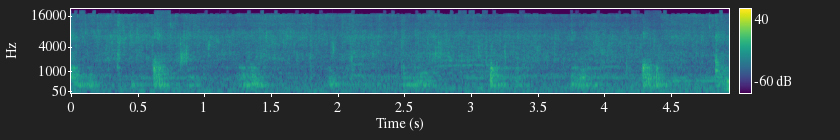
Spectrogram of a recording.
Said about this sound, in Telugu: అల్లం వేసుకుని మంచిగా కలుపుకున్నాను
